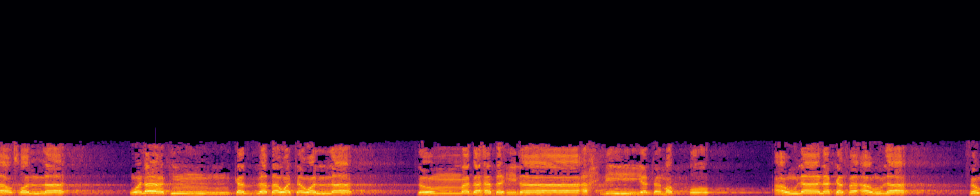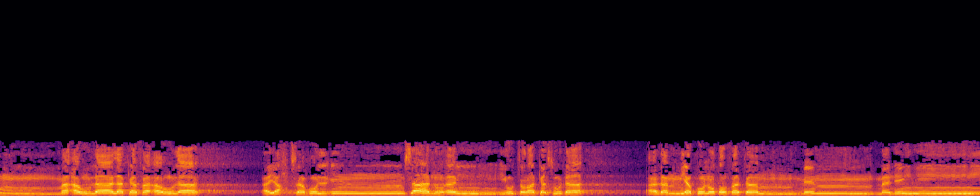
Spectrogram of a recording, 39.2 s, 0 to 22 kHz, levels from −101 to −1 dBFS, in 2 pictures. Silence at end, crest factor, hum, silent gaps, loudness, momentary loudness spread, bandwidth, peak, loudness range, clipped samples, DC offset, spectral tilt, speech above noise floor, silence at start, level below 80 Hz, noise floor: 0 s; 16 dB; none; none; -15 LUFS; 11 LU; 6.2 kHz; 0 dBFS; 4 LU; under 0.1%; under 0.1%; -6 dB/octave; 29 dB; 0 s; -54 dBFS; -43 dBFS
